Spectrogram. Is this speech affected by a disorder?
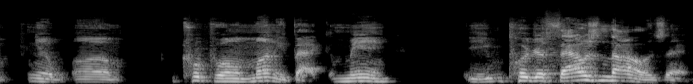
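Yes: cerebral palsy.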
